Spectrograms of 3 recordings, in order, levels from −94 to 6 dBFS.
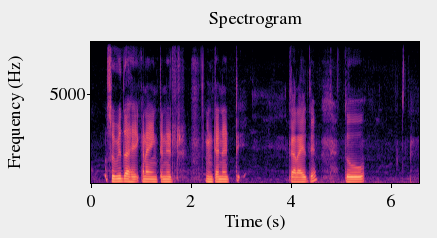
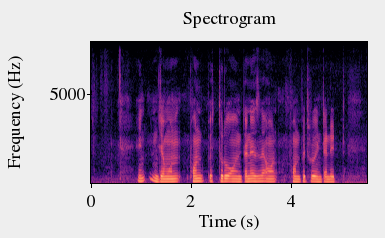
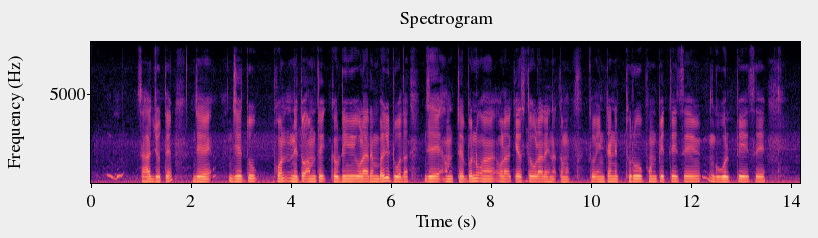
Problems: none marked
